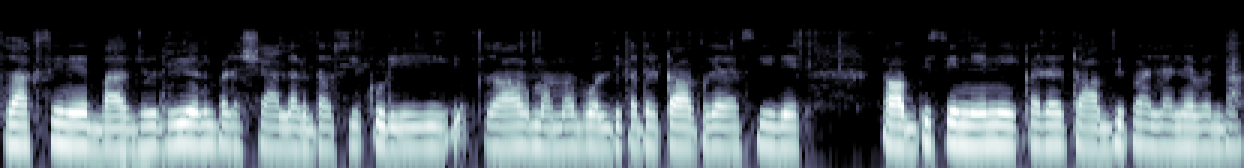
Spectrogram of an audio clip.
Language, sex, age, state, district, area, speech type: Dogri, female, 30-45, Jammu and Kashmir, Samba, rural, spontaneous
